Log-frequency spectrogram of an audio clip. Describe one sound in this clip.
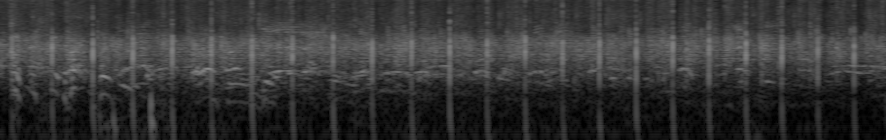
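A band plays a lively song.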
